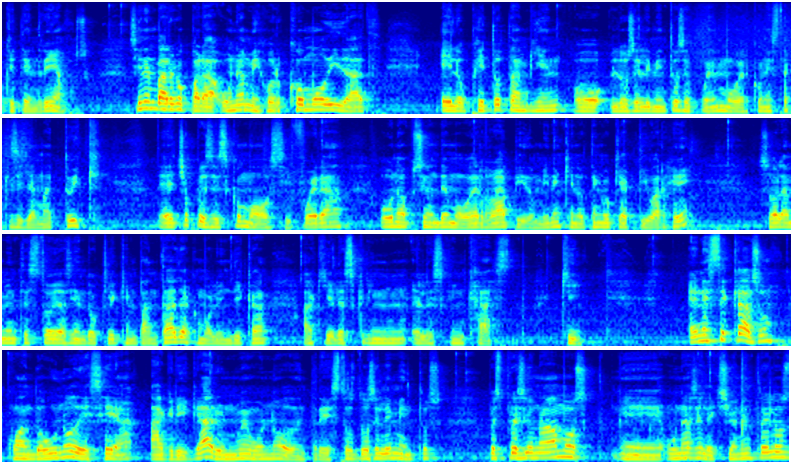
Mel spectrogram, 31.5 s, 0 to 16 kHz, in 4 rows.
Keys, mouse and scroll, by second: 5.5-11.2 drag, 12.6 click, 14.1-15.2 drag, 16.1-17.3 drag, 18.1 click, 21.2-22.3 drag, 23.7-25.9 drag, 28.2 shift+click, 30.6 shift+click.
